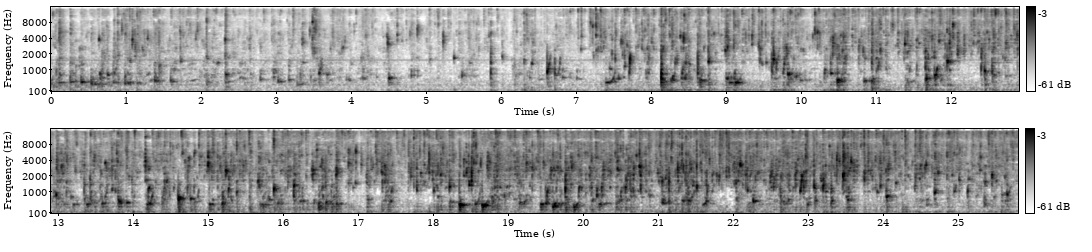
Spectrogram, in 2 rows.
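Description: Two liters of water poured into a small indoor aquaponics tank built from half of a 55-gallon drum, a steady, continuous, close gushing and trickling that runs for about twenty-five seconds without talk.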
